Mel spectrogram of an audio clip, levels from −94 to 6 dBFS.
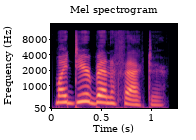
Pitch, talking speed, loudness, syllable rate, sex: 240 Hz, 140 wpm, -17 LUFS, 5.5 syllables/s, female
